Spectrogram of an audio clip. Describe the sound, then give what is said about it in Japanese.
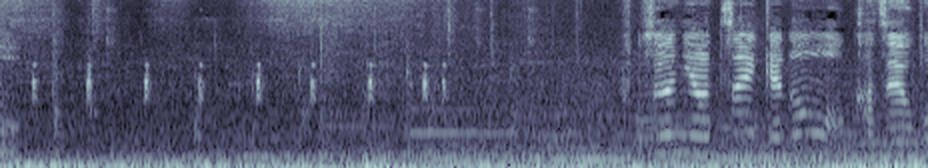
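A steady, loud low rumble of a moving car, driven with the windows open and air conditioning off, with wind and road noise as outside air comes in throughout, while faint voices come through near the end. “なんか意外と乗ってる時は平気なんですよね風が動いてるしあの窓を開けてるからね外気の風が入ってくるし”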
